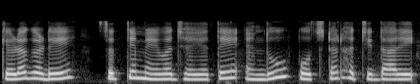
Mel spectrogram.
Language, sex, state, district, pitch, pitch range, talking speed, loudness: Kannada, female, Karnataka, Bidar, 255 Hz, 240-280 Hz, 85 wpm, -15 LUFS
